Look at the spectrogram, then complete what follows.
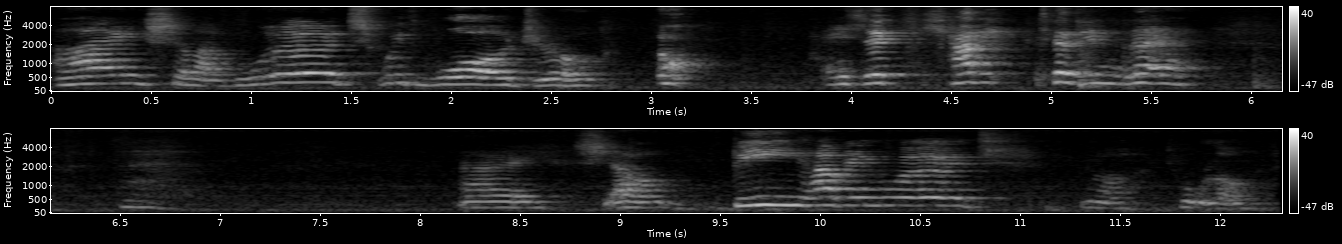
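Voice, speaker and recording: An actress playing a feisty, chatty old music-hall comedienne with a Northern English accent, in a bantering stage-play style. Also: female voice, sits high, drawn-out words, long pauses, a bit bright, heavily acted. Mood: grumbling. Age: older. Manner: colloquial, bantering, theatrical. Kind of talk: live stage play acting. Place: theatre stage, recorded from a distance. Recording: roomy stage recording, distant mic.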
